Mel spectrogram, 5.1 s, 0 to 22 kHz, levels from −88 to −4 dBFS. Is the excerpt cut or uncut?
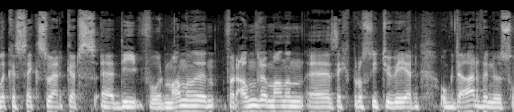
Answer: uncut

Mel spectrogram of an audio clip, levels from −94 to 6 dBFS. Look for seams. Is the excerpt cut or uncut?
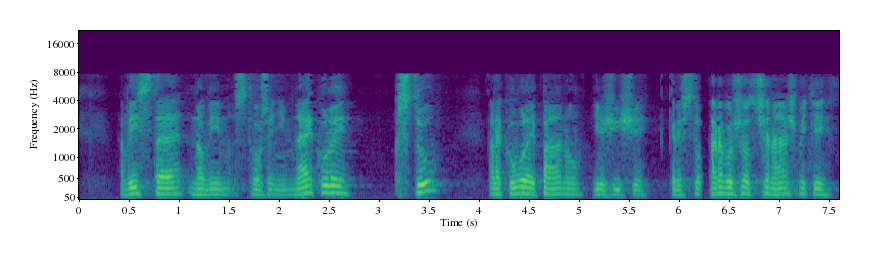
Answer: cut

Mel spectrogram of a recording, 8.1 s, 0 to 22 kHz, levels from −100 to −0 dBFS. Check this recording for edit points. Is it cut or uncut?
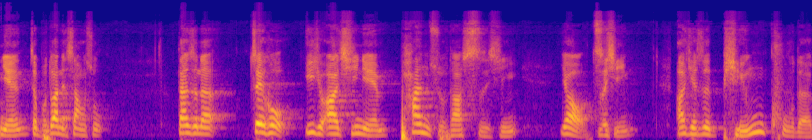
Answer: cut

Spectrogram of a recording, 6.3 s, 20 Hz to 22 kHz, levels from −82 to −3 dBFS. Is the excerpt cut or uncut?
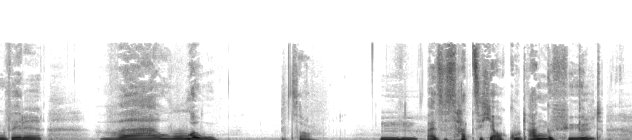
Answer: cut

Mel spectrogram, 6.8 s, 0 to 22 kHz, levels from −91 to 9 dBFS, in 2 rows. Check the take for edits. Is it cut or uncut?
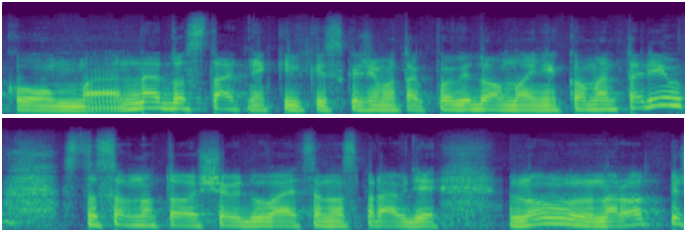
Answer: uncut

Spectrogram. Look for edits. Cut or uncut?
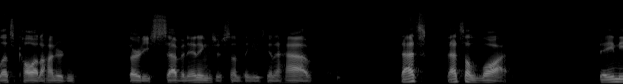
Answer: uncut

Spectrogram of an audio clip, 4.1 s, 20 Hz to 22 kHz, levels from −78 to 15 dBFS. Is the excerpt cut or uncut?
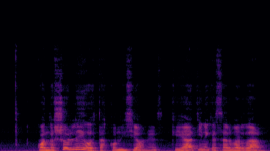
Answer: uncut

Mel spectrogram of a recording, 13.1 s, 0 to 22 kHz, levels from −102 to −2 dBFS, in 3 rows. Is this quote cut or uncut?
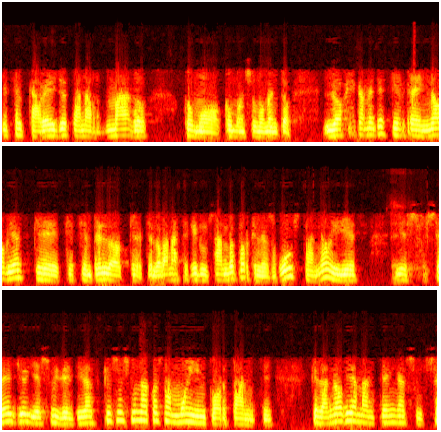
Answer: uncut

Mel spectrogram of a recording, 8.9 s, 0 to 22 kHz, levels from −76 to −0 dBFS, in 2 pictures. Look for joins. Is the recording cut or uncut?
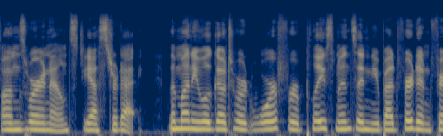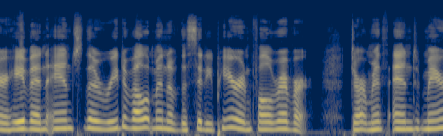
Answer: uncut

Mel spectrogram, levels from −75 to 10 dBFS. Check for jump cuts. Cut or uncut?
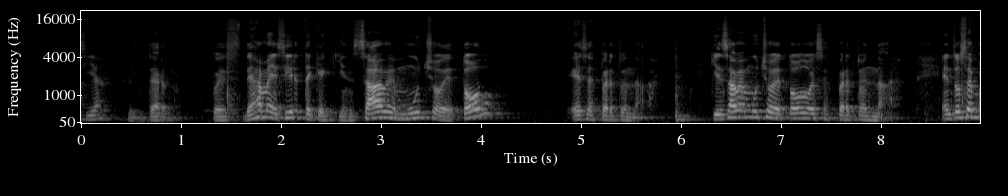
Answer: cut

